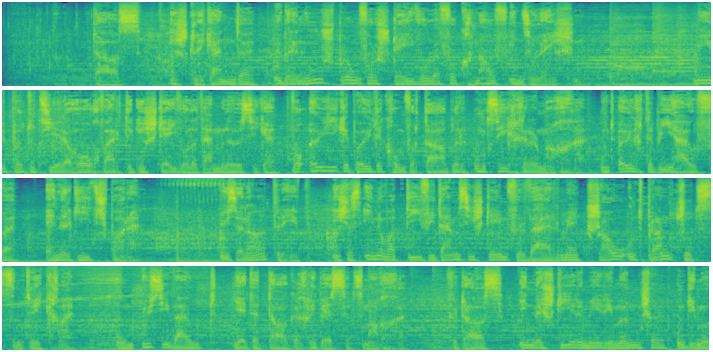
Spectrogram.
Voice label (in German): Werbung CH BE; werbung schweizerdeutsch be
